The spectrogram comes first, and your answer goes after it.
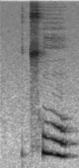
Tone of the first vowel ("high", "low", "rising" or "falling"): falling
